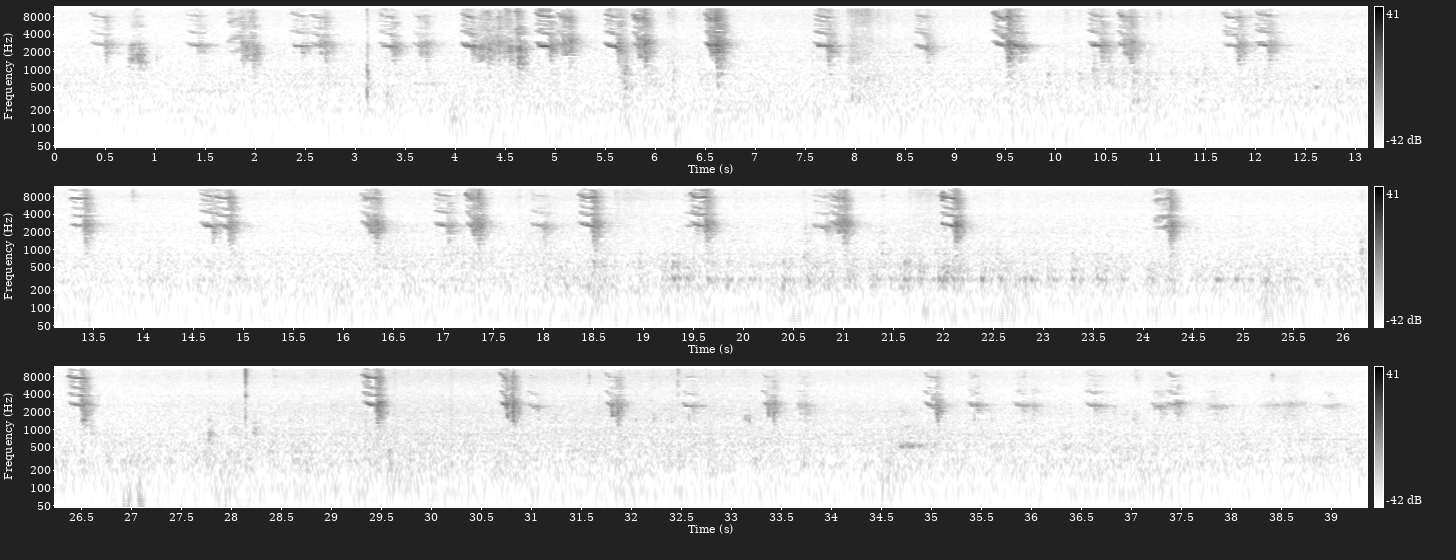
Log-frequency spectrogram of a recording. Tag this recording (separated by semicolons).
birds; Netherlands; tjirping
